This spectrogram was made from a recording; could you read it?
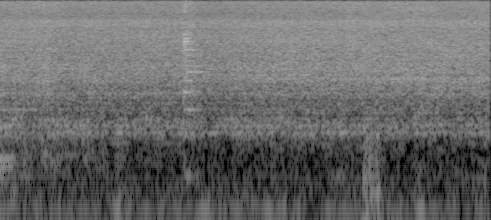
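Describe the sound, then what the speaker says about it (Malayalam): Sliced onions with salt sautéing in a pan for a chicken curry, a continuous bright hiss of frying near and steady, with faint low rumbles underneath and no talking. "സവോള നന്നായിട്ട് വഴന്ന് വരുന്നുണ്ട്"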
